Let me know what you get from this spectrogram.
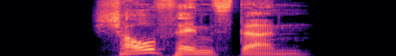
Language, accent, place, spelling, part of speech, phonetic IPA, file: German, Germany, Berlin, Schaufenstern, noun, [ˈʃaʊ̯ˌfɛnstɐn], De-Schaufenstern.ogg
- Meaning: dative plural of Schaufenster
